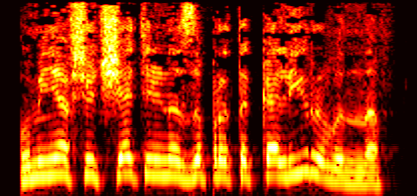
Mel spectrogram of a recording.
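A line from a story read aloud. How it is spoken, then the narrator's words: Cheerful joking scientist. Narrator (Russian): весело пошутил ученый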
